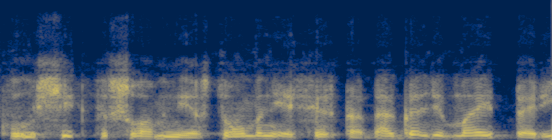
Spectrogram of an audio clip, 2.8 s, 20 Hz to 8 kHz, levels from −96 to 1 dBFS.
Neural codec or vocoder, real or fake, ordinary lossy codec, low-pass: codec, 16 kHz, 2 kbps, FunCodec, trained on LibriTTS, 25 frames a second; fake; Opus, 64 kbps; 7.2 kHz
